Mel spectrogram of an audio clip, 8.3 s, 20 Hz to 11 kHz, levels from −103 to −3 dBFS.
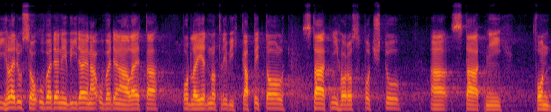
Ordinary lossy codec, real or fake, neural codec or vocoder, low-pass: Opus, 32 kbps; real; none; 7.2 kHz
